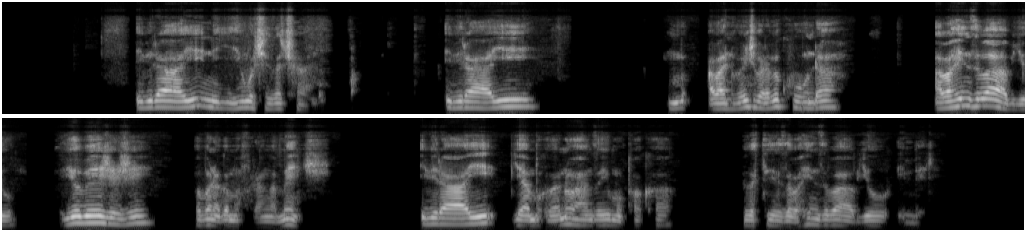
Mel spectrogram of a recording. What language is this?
Kinyarwanda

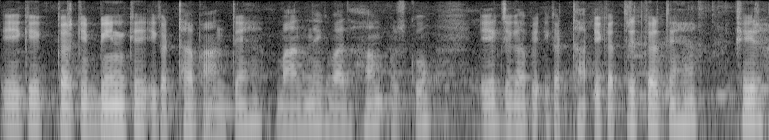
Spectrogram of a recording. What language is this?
Hindi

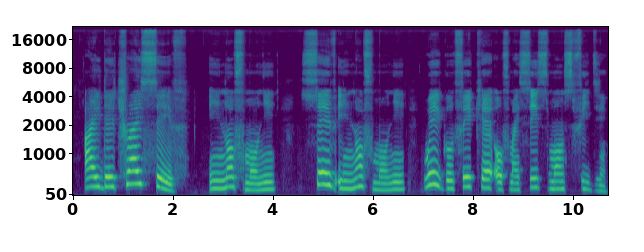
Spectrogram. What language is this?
Nigerian Pidgin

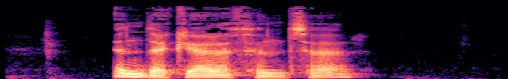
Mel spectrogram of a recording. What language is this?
Kabyle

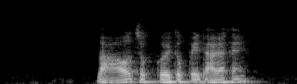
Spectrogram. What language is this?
Cantonese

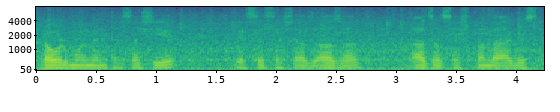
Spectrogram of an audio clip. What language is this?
Kashmiri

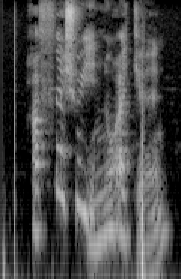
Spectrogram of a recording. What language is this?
Kabyle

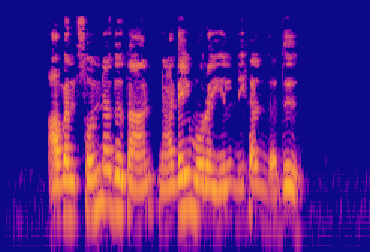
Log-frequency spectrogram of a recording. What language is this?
Tamil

